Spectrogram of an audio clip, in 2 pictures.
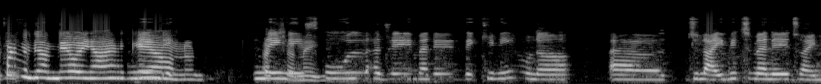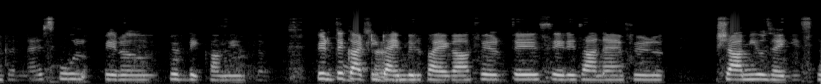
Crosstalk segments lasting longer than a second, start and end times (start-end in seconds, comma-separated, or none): none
